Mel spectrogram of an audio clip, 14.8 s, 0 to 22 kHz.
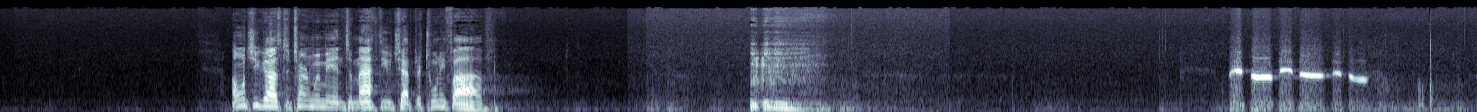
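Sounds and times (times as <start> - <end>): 
speech: 2.3 - 5.0
brief throaty burst of noise: 6.7 - 9.4
person whistling a short tune: 12.3 - 13.8.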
